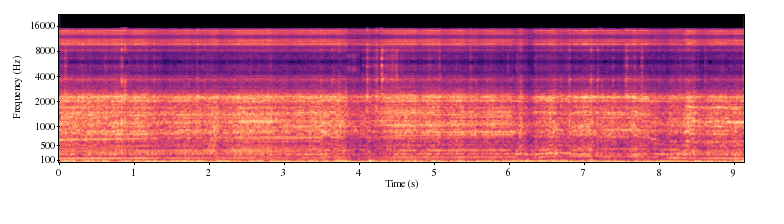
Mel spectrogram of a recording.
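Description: Fiat Panda rally car's engine running hard, heard from inside the cabin, its pitch dropping and climbing again a few times as the revs change through the stage.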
